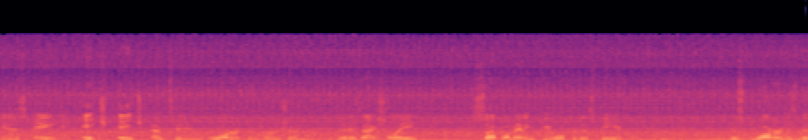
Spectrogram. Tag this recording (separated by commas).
Vehicle, Speech, Car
